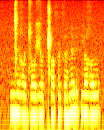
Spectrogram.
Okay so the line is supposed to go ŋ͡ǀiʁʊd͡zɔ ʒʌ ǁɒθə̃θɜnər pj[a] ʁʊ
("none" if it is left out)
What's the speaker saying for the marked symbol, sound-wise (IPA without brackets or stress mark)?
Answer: ə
